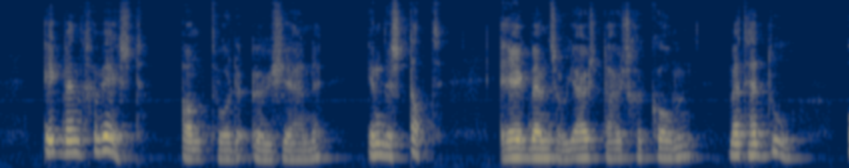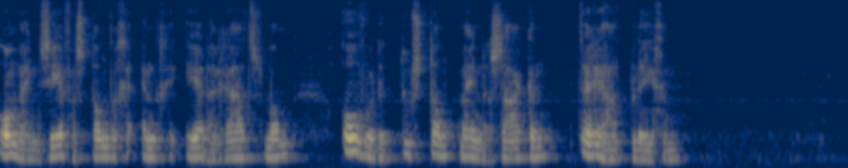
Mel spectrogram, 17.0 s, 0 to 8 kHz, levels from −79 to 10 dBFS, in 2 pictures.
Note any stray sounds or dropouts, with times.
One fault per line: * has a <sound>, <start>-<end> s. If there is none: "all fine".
all fine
